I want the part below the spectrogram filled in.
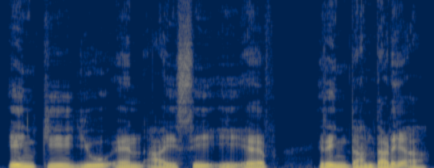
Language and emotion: Santali, neutral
